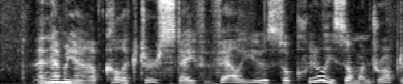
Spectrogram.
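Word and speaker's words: Steiff: me Stif, Stif, or Stiff, as long as you like our stuffed animals. It is okay with me. Editor's note, the correct pronunciation is phonetically Stif.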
